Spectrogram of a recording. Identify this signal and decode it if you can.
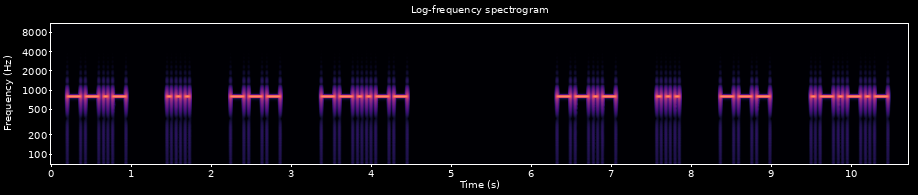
Morse code, heard as a keyed tone, about 21 wpm, spaced as for 12 wpm, 800 Hz. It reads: QSO, QSO.
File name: Q Calls / Q Calls-mp3s / Q Calls sppc @20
